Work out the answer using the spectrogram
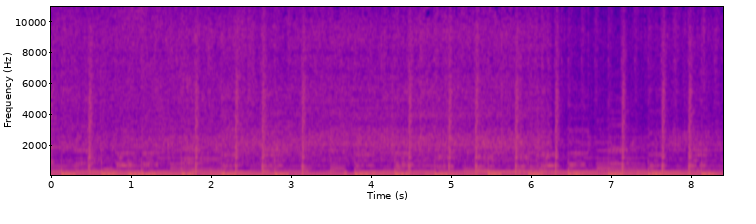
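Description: Shredded cabbage sizzling in a hot nonstick frying pan, stirred and tossed with a spatula, over background music.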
